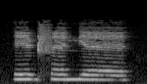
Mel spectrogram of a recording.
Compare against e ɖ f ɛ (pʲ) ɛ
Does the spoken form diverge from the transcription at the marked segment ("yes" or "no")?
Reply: yes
